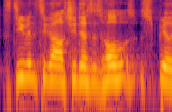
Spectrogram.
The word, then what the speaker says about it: Seagal: Anyway, he went to a Chagall retrospective. He's like, I like that. I'm just going to say my name like that now. Seagal. Chagall Seagal. And it worked.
